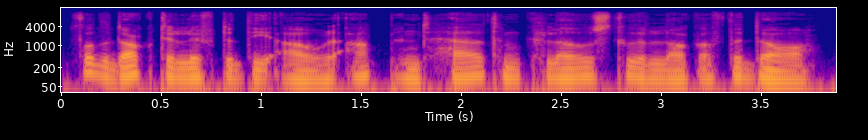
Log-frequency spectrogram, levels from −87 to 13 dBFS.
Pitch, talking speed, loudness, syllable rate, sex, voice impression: 90 Hz, 265 wpm, -19 LUFS, 5.5 syllables/s, male, masculine, adult-like, cool, sincere, calm, reassuring, sweet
